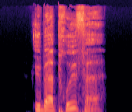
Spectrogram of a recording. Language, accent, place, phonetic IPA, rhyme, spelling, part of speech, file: German, Germany, Berlin, [yːbɐˈpʁyːfə], -yːfə, überprüfe, verb, De-überprüfe.ogg
- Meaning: inflection of überprüfen: 1. first-person singular present 2. first/third-person singular subjunctive I 3. singular imperative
